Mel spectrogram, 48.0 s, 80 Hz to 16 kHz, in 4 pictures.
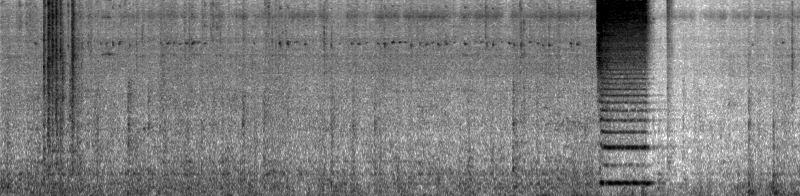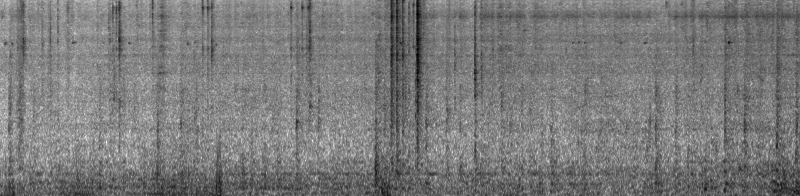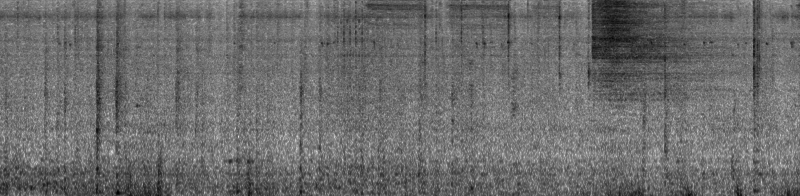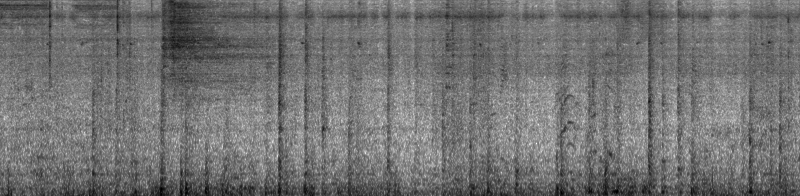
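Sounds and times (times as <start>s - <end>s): wheels rumbling over rails: 0.0s - 48.0s
trolley car horn blast: 9.0s - 10.1s.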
